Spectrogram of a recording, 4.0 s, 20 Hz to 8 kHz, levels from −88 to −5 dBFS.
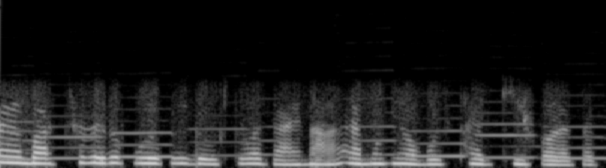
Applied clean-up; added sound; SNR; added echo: none; Wind instrument, woodwind instrument; 19 dB; none.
